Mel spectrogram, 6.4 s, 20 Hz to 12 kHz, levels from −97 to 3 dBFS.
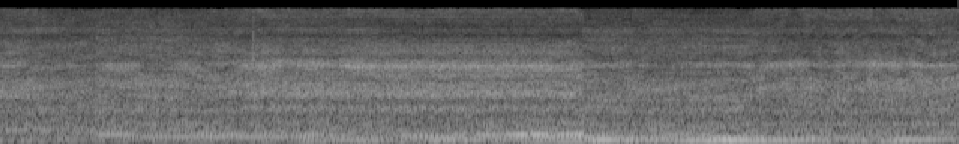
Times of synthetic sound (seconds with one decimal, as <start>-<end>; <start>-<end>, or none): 4.8-5.8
